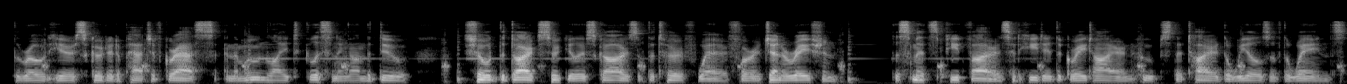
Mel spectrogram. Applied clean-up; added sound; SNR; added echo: neural mask model RNNoise.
